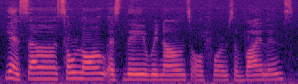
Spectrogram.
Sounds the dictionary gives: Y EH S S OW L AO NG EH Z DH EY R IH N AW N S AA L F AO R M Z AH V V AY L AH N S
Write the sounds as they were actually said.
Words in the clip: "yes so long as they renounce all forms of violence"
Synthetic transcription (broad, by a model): Y EH S S OW L AO NG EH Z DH EY R IH N AW N S AA L F AO R M S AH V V AY L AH N S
